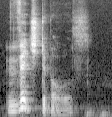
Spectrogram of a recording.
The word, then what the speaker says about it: vegetables: with art heart heart comfortable vegetables and chocolate have lost their middle syllable at least for most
